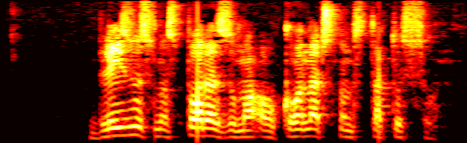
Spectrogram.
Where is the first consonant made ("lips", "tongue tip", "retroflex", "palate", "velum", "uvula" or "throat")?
lips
